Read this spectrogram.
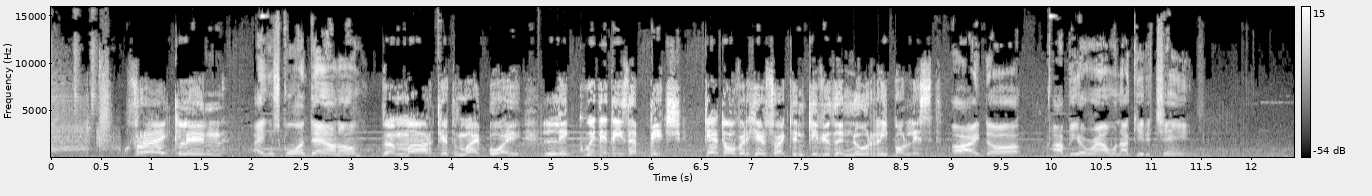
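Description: A young man talks casually on a phone call.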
